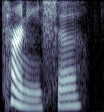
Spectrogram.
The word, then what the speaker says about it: Tarnisha: Tarnisha. – Can you spell that for me? – T-A-R-N-I-S-H-A. – S-H-A.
